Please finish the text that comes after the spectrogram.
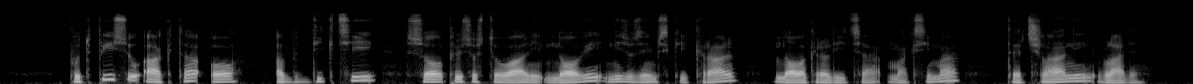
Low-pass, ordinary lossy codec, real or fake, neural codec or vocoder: none; none; real; none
